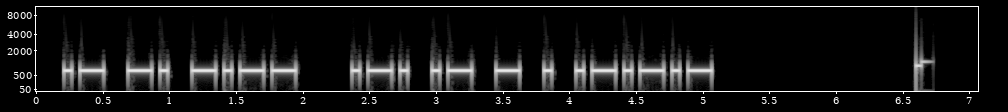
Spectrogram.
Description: Morse code, heard as a keyed tone, about 19 wpm, 700 Hz. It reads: ANY RATE.
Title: Sentences from Top 1000 Words - Review Part 4 - 20wpm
